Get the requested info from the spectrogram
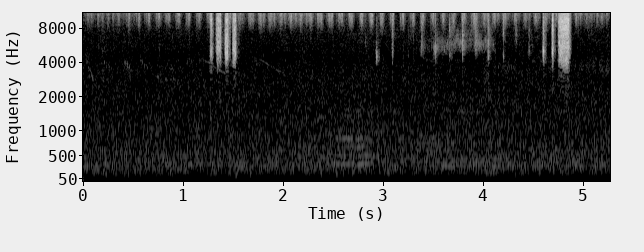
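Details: Eastern banded grasshopper singing at Zalahalap, Hungary, on 18 July 2022: rapid, very high dry ticking pulses, about seven per second, with brief louder rasping bursts near one and a half and five seconds.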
